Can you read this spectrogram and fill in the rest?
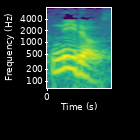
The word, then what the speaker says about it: Cnidos: Now, in the scripture, it's like Cnidus or something, but that really is a silent sea, and it should be pronounced Cnidos.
